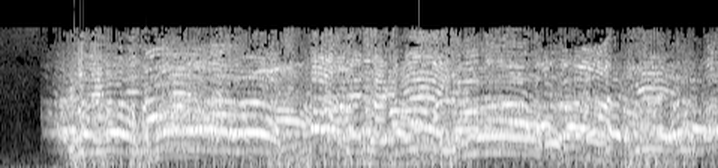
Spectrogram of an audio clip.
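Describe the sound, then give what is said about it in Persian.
Hundreds of Kabul residents shout in protest in front of the Iranian embassy, condemning executions of Afghan prisoners in Iran. After a brief quiet moment, a loud mass of voices swells up and sustains in overlapping chanting and yelling. “این صدای صدها تن از باشندگان کابل بود که با گرد همایی اعتراض‌آمیز در مقابل سفارت ایران، اعدام افغان‌های زندانی در ایران و سایر موارد بدرفتاری با مهاجرین افغان در آن کشور را محکوم کردند.”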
